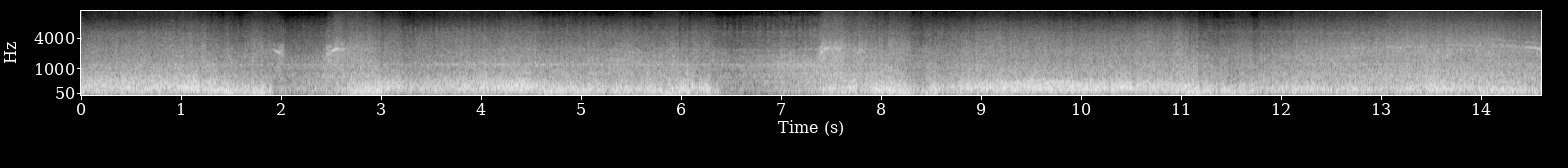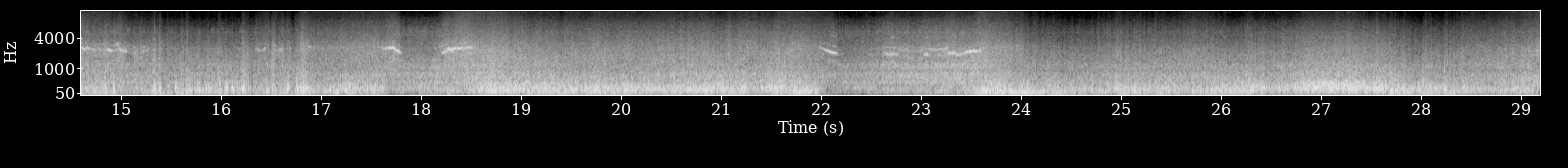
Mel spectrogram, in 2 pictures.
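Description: Wind buffeting the camera microphone while riding an e-bike, a steady rumbling rush that eases briefly twice. Short high chirps cut through it several times.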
